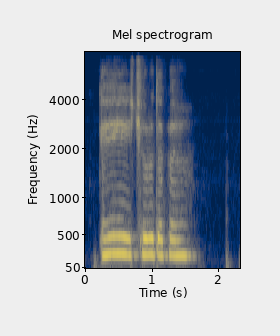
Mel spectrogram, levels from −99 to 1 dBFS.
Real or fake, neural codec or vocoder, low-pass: fake; codec, 24 kHz, 6 kbps, HILCodec; 7.2 kHz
